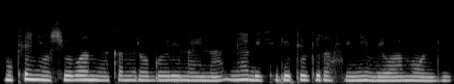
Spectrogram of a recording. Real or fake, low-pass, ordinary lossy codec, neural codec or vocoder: fake; 14.4 kHz; none; codec, 32 kHz, 1.9 kbps, SNAC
